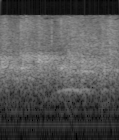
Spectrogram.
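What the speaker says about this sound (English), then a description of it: "Let's keep the congratulatory hand applause to a minimum, please" Hands clap in brief, dense applause at a city council economic development committee meeting, a short burst of crowd clapping in an indoor chamber.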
